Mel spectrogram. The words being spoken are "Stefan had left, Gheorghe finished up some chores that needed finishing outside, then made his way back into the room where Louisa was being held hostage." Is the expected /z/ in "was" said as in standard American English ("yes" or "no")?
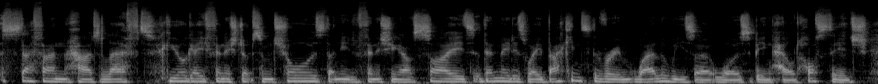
yes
